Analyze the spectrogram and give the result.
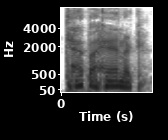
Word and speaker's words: Tappahannock: I'm going to try to say this correctly. Tappahannock, Virginia. – You said it right as far as I'm concerned.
